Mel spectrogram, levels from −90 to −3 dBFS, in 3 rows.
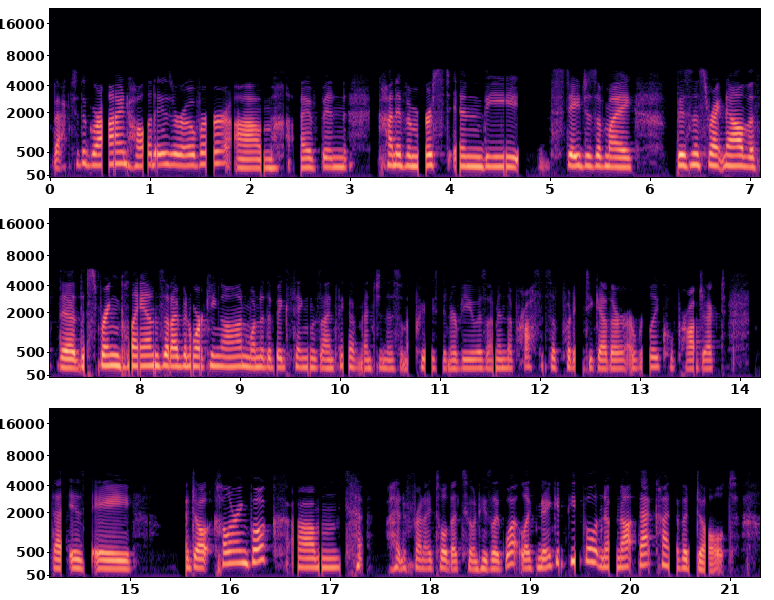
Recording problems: high frequencies cut off; noticeable; nothing above 5.5 kHz
muffled; very slightly; fading above 3.5 kHz
choppy; very; 10% of the speech affected

